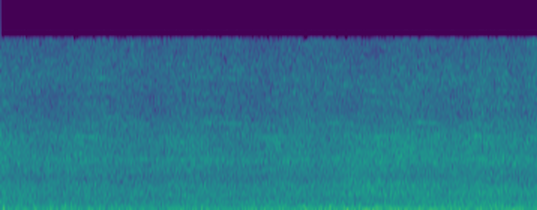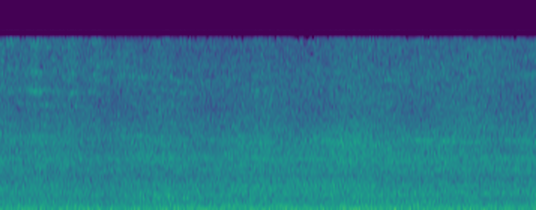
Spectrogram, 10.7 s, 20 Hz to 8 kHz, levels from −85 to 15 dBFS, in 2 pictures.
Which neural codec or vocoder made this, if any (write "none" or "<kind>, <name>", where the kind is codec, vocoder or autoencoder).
none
